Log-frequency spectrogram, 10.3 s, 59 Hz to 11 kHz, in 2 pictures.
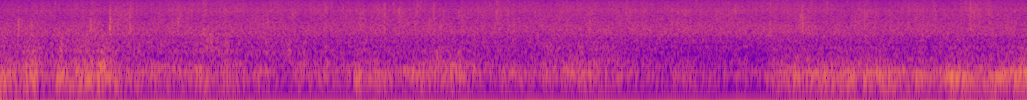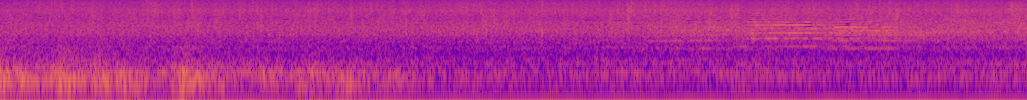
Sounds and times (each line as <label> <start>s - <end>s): thunderstorm 0.0s - 7.5s
rain on window 0.0s - 10.2s
old style english fire engine siren 8.2s - 10.2s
